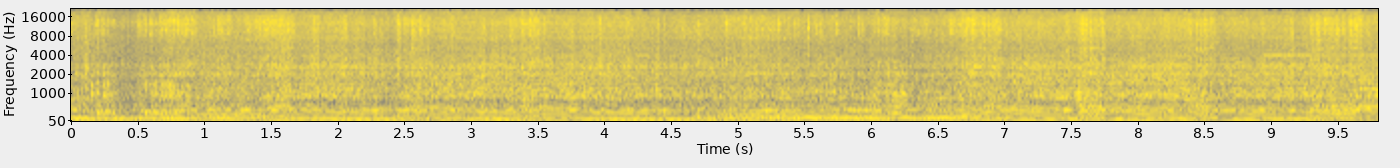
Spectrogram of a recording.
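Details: 1995 Tigershark jet ski two-stroke, revived after 20 years unrun, running on land without choke before a water flush: a loud, steady buzz with slight pitch swings as the throttle settles; normal running.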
